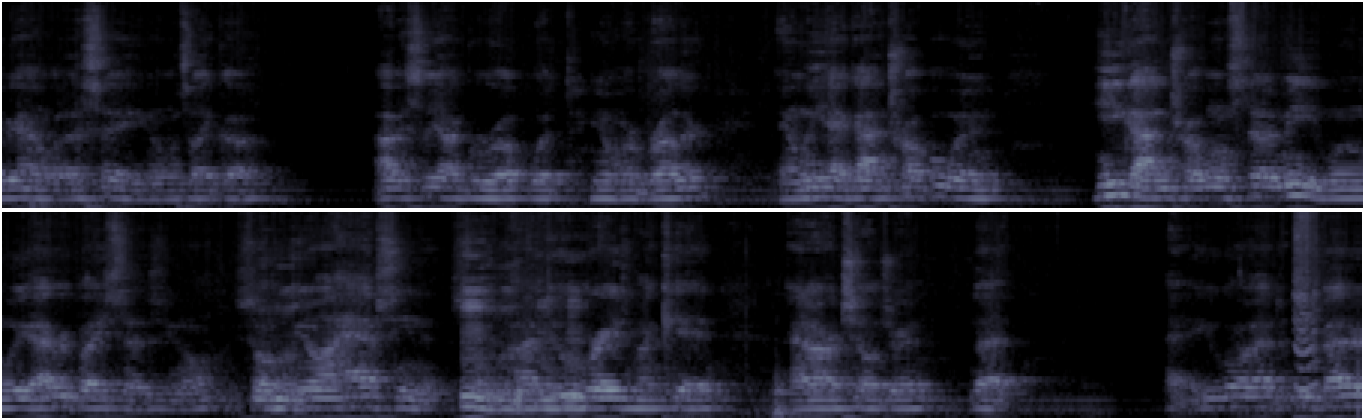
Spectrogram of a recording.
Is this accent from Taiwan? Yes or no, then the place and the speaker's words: no; Chicago, Illinois, United States; I grew up in Chicago. We were the only white kids in the neighborhood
